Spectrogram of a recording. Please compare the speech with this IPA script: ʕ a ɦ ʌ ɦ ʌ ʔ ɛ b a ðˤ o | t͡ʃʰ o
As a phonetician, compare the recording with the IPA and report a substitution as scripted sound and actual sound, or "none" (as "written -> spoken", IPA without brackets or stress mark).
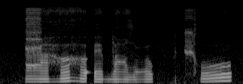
none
